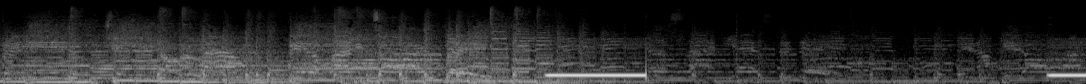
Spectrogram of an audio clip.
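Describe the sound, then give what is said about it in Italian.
Ringing tone of an outgoing telephone call: a steady, loud single-pitched tone held for about a second, repeated after a few seconds of quieter sound, following a stretch of music. “chiamiamolo, dai ragazzi, chiamiamolo, dai. Fatemi il numero del TAO, eh.”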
